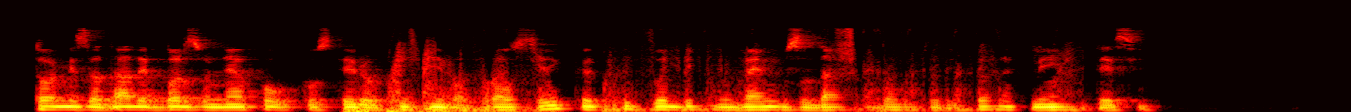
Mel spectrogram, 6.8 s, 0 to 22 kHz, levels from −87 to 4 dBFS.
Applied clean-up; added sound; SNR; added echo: neural mask model DeepFilterNet 3.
